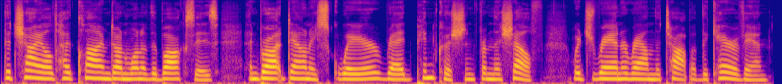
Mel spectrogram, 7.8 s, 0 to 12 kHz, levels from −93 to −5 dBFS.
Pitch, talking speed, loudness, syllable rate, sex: 220 Hz, 205 wpm, -17 LUFS, 4.9 syllables/s, female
